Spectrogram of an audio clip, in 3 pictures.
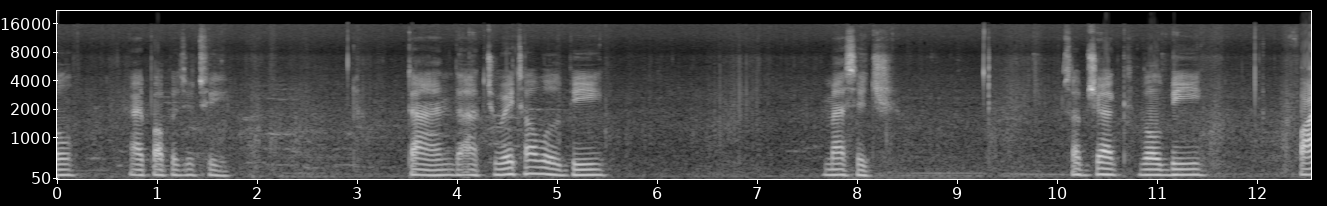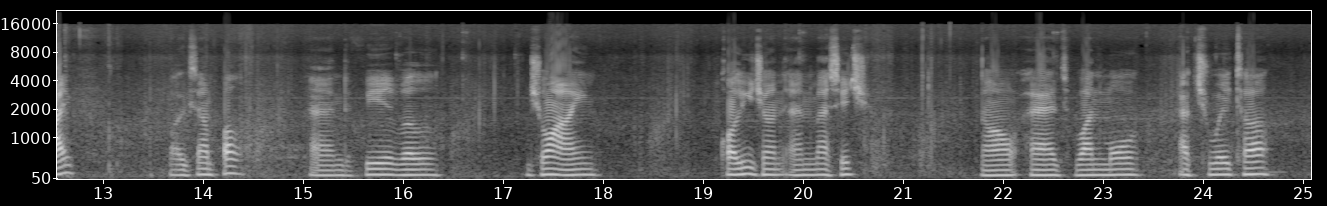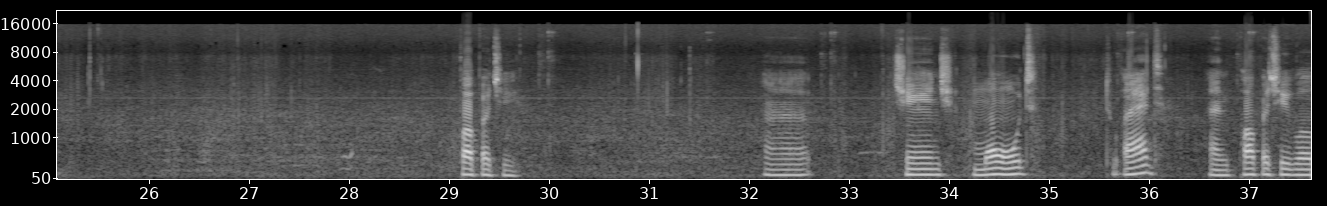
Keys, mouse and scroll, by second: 1.9 Return, 4.5 click, 8.6 click, 10.2 middle click, 11.5 click, 13.1 KP_5, 13.5 Return, 16.4 click, 22.9 click, 30.4 click, 31.3 middle click, 33.2 click, 36.2 click.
